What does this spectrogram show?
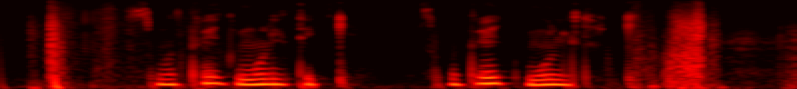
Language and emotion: Russian, neutral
